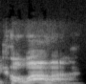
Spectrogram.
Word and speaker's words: koala: So I would say koala. Koala with a co at the beginning.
